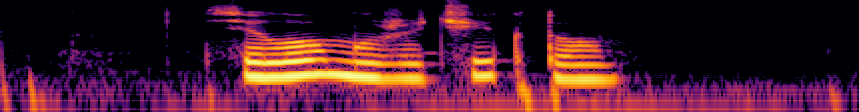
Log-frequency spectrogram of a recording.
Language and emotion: Russian, neutral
